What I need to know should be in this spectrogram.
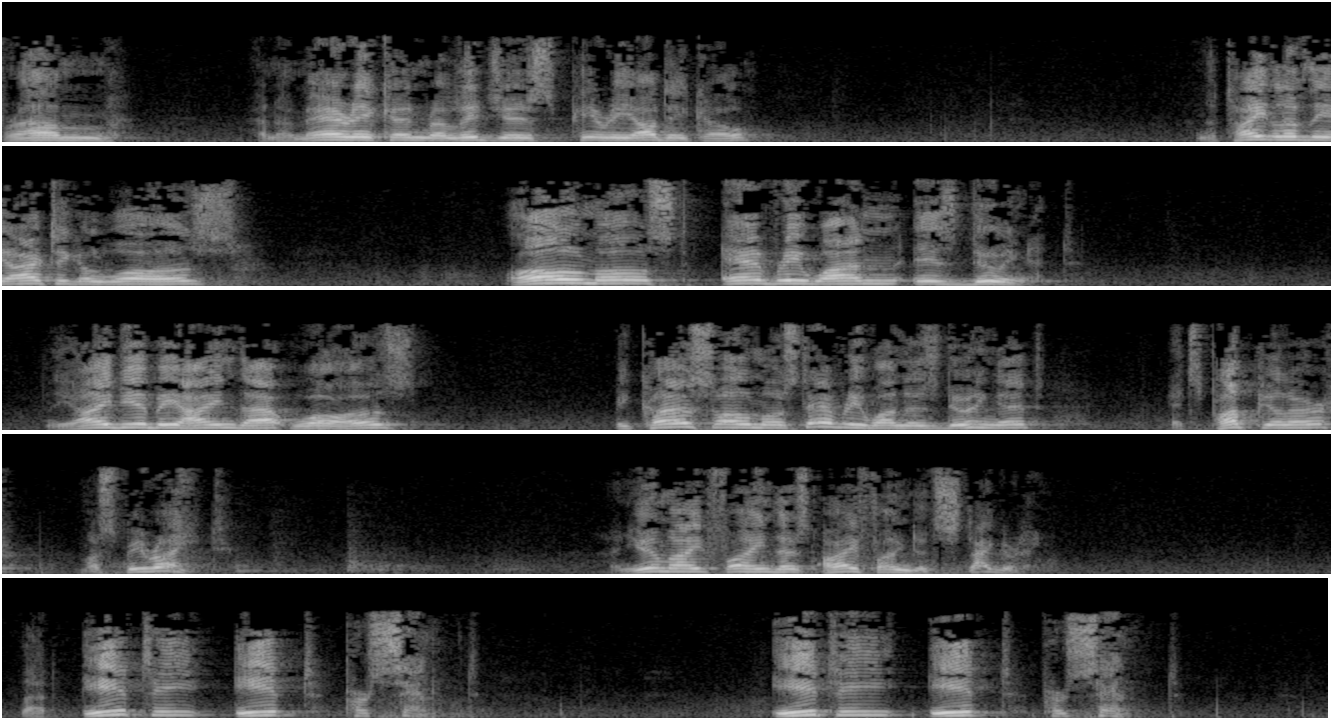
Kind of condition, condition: setting, large echoing room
